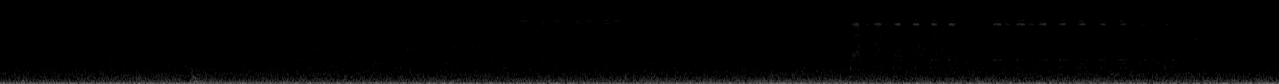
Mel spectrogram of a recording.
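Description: Pen stylus scratching across a graphics tablet in quick back-and-forth strokes, in two spells: one from about three to six seconds in, the other from about eight and a half to eleven and a half seconds in. A faint steady low hum lies underneath.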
